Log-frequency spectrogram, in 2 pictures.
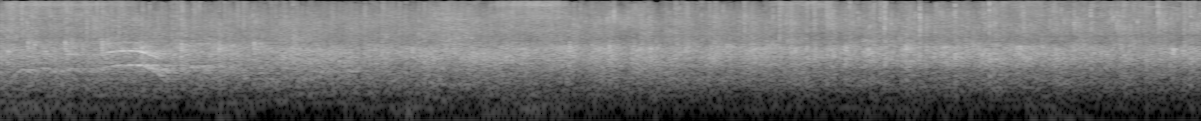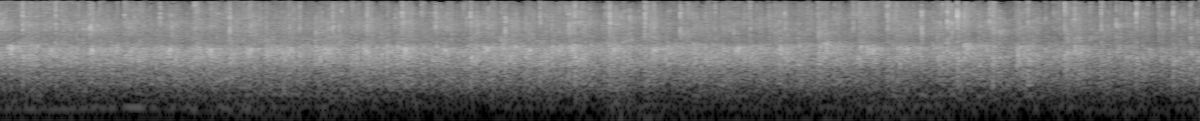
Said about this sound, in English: Would you please stand and give this man a round of applause and praise God with me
